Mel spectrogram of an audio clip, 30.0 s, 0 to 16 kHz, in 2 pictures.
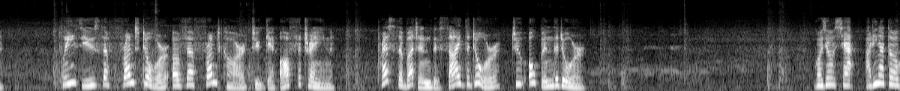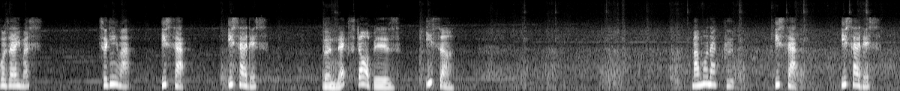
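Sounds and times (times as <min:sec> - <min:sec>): faint train running noise: 0:00.0 - 0:30.0.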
